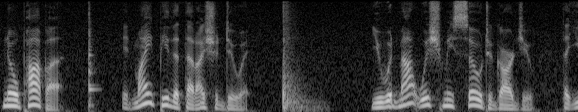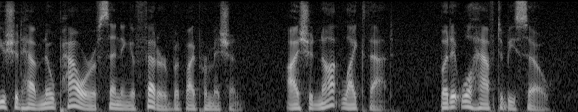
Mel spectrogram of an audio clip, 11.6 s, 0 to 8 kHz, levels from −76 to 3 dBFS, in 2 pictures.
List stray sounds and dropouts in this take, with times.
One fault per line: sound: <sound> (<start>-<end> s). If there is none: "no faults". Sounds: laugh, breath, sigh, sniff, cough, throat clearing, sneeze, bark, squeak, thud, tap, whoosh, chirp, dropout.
sound: tap (0.9-1.0 s)
sound: thud (2.8-3.3 s)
